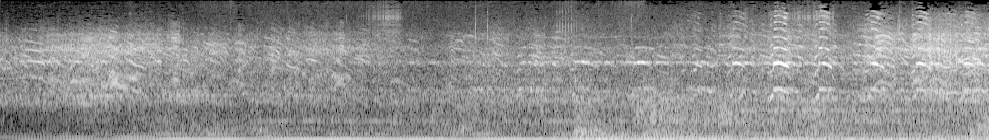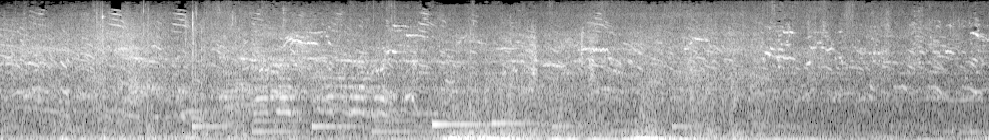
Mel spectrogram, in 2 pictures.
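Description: Seagulls cry overhead.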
